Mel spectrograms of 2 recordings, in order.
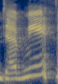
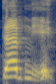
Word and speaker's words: Debney: John Debney? – Doobie. Oh, Debney.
